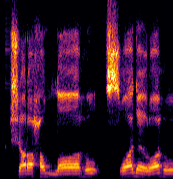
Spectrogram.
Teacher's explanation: صاد سیٹی والے حروف میں سے ہے اور حروف مستعلیہ میں سے بھی، یعنی موٹے حروف میں سے. اس کو موٹا کر کے بھی پڑھیں گے اور سیٹی کے ساتھ بھی ادا کریں گے.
